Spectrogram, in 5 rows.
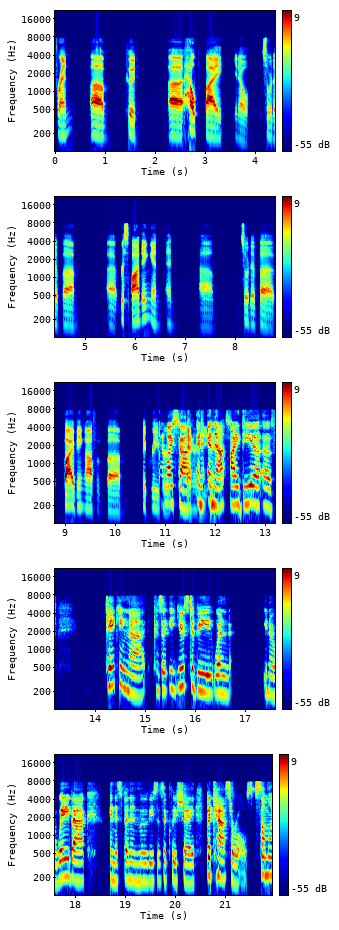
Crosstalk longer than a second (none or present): present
